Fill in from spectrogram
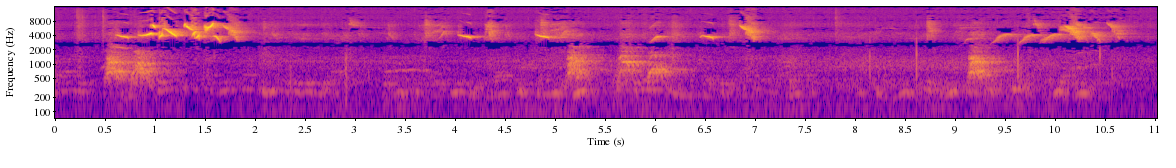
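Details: First-year double-collared seedeater, a young bird, delivering a run of sharp high-pitched whistles and chattering twitters in irregular bursts, with intermittent low thuds and rustling nearby.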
